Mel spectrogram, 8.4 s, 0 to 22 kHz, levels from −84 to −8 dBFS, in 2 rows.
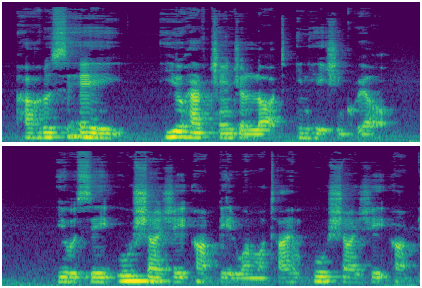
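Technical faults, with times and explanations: No technical faults are audible anywhere in the audio, with the signal holding steady throughout.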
